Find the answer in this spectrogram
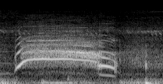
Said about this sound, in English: A white, full moon was already lighting the parking lot as I shoved my way out of the building and clattered into the parking lot. I was screaming my head off as I surfaced into the cold night air.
